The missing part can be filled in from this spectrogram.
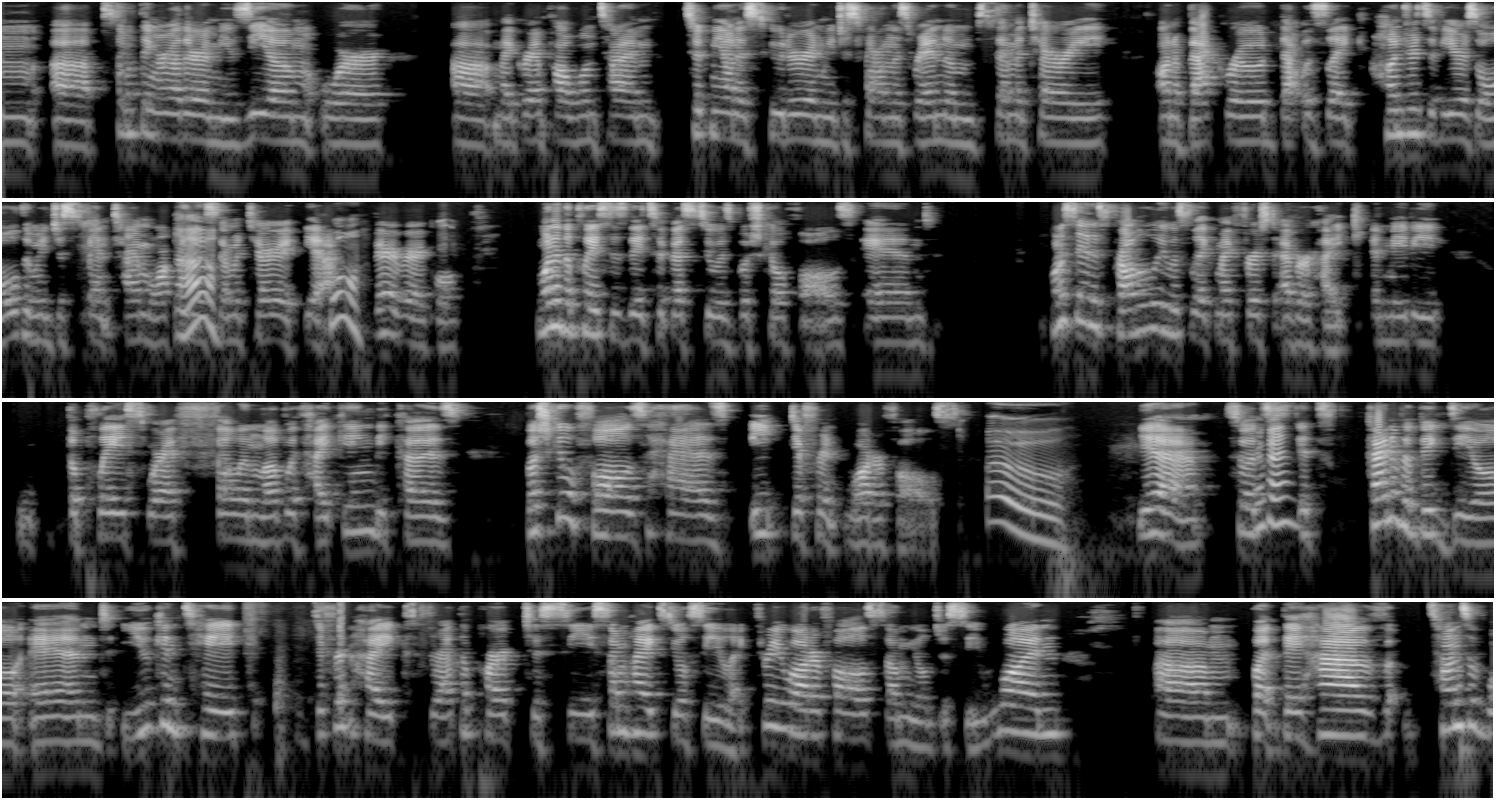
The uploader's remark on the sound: For some reason, we had really awesome audio issues for this episode, so we apologize in advance.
